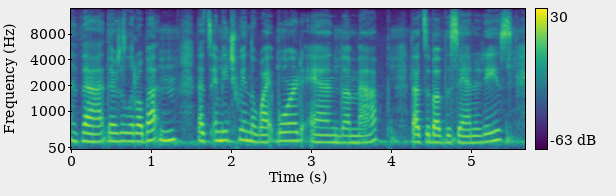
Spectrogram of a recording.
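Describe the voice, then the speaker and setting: A woman with a fairly high voice talks at a moderate pace and with fairly even intonation, noticeable background noise behind her. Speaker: gaming video creator. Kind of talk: gameplay tutorial. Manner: casual with many fillers.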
